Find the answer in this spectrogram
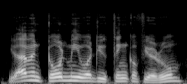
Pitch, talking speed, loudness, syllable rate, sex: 150 Hz, 320 wpm, -15 LUFS, 6.5 syllables/s, male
